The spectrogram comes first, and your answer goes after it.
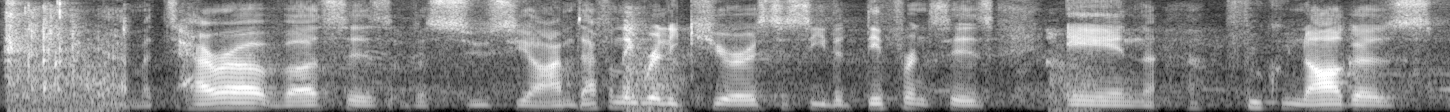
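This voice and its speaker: A man giving measured, analytical and agreeable live commentary at a fighting game tournament. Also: on the low side, steady tone, heavy background noise. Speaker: esports commentator. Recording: music behind the commentary.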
